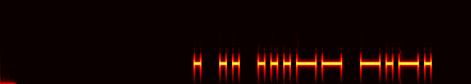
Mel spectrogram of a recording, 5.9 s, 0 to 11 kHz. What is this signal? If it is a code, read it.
Morse code, heard as a keyed tone, about 15 wpm, 700 Hz. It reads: EI3C
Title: DXCC-100 Call Signs - 4 Characters - 15wpm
